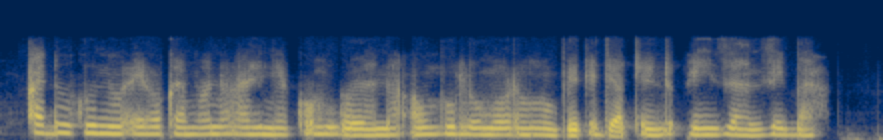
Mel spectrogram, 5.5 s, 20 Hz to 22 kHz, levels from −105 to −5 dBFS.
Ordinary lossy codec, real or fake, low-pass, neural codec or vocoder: Opus, 24 kbps; fake; 7.2 kHz; codec, 16 kHz in and 24 kHz out, 0.6 kbps, FireRedTTS-2 codec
